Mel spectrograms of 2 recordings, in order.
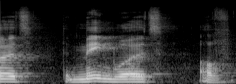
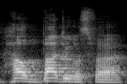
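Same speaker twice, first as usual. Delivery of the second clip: ordinary talk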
